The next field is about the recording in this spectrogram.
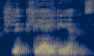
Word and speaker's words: Pleiadians: Is it the Pleiadians or I can't even say it right. – Oh, you're right. Pleiadians. That's it.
